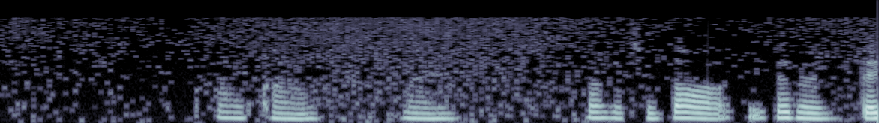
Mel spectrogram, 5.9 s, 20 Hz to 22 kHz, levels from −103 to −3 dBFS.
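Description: Across the whole speech clip, a noise reduction stage set far too aggressively is cutting individual frequency bands whenever they sit near its noise estimate. The result is overdone noise removal: near-silent gaps sprinkled with twinkling specks, and a voice whose quieter components vanish.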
